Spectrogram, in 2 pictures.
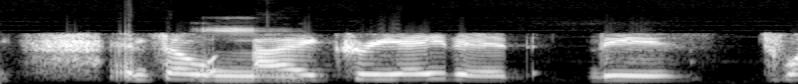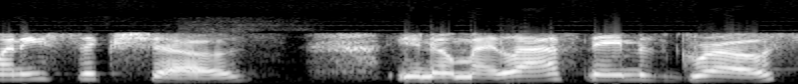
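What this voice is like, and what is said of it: Slight accent. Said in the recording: “as you might detect, a little accent”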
